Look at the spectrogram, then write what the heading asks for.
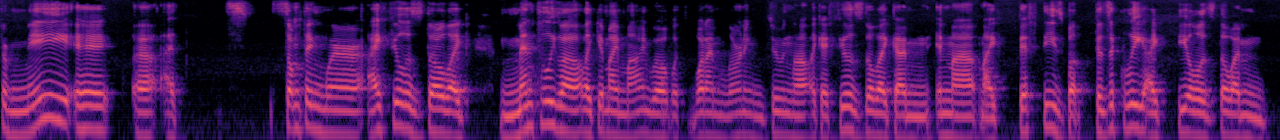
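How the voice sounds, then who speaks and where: A man in his late thirties, a guest in an interview, talking in a reflective, halting way with many pauses. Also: mid-range voice, a little mellow, highs cut off. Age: 30s. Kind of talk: casual interview chat.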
